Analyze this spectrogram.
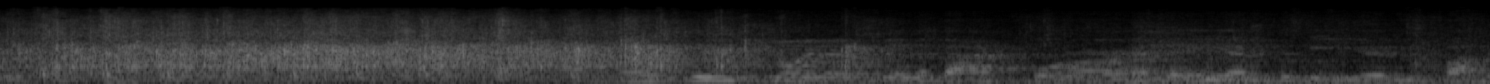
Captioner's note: applause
